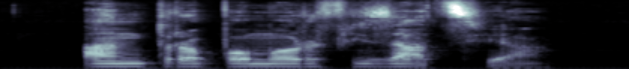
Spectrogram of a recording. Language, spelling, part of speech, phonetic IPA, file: Polish, antropomorfizacja, noun, [ˌãntrɔpɔ̃mɔrfʲiˈzat͡sʲja], Pl-antropomorfizacja.ogg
